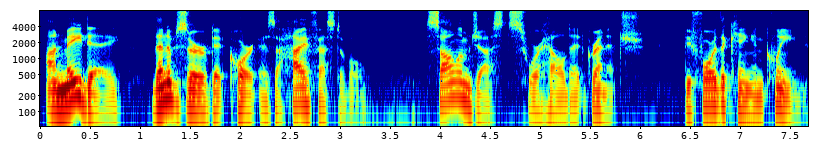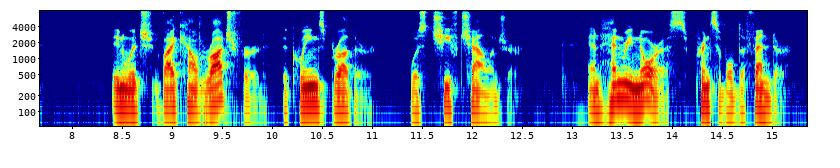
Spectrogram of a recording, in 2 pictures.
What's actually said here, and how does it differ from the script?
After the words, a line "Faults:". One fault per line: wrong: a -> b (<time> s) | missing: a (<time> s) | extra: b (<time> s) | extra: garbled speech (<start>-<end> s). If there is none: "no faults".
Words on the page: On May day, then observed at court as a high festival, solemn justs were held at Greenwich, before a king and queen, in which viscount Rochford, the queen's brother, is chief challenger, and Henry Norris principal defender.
On May day, then observed at court as a high festival, solemn justs were held at Greenwich, before the king and queen, in which viscount Rochford, the queen's brother, was chief challenger, and Henry Norris principal defender.
Faults:
wrong: a -> the (6.8 s)
wrong: is -> was (11.4 s)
